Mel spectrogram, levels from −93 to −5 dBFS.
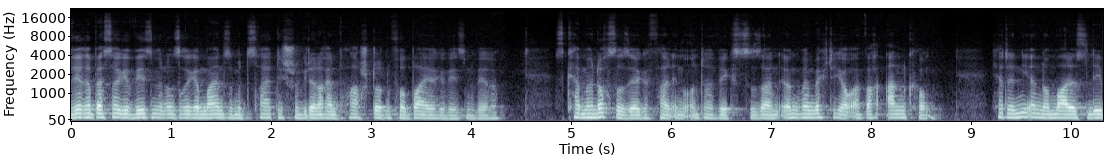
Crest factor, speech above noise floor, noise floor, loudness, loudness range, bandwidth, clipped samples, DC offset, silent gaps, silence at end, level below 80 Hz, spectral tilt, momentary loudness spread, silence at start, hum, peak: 18 dB; 31 dB; -50 dBFS; -20 LUFS; 2 LU; 10 kHz; under 0.1%; 0.1%; none; 0 s; -56 dBFS; -9.5 dB/octave; 9 LU; 0 s; none; -2 dBFS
